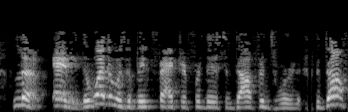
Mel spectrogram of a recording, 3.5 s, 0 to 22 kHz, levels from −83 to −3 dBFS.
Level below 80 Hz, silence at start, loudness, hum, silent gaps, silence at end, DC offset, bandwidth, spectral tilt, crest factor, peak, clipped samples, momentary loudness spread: -76 dBFS; 0.15 s; -25 LUFS; none; none; 0 s; under 0.1%; 7.2 kHz; -1.5 dB/octave; 16 dB; -10 dBFS; under 0.1%; 12 LU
